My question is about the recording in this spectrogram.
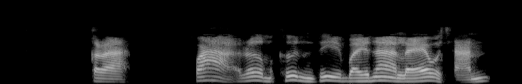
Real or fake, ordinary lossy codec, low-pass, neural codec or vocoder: fake; MP3, 24 kbps; 7.2 kHz; codec, 16 kHz, 4 kbps, X-Codec, HuBERT features, trained on LibriSpeech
